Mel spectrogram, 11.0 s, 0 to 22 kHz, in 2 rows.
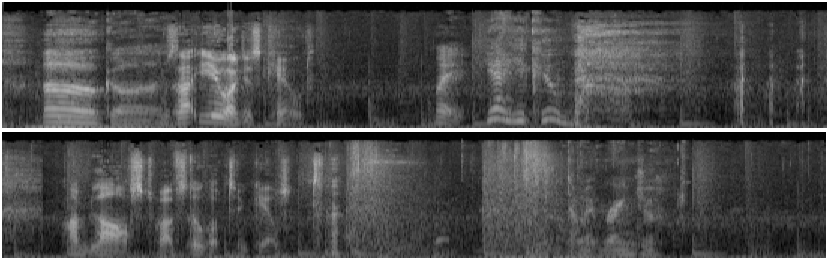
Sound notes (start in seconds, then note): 7.7 gunshot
